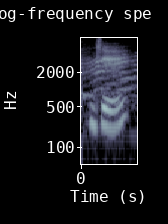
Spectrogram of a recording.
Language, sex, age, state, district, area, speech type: Odia, female, 18-30, Odisha, Kendrapara, urban, spontaneous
